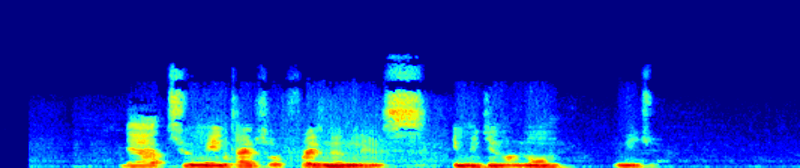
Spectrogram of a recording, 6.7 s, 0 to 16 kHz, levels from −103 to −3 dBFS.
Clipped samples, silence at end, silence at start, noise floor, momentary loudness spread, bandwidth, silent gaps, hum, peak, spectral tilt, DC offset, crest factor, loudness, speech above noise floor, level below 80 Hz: under 0.1%; 1.35 s; 1 s; -73 dBFS; 17 LU; 7.6 kHz; none; none; -2 dBFS; -7 dB/octave; under 0.1%; 16 dB; -16 LUFS; 57 dB; -62 dBFS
